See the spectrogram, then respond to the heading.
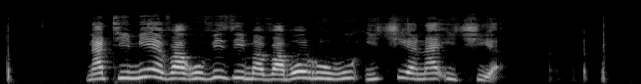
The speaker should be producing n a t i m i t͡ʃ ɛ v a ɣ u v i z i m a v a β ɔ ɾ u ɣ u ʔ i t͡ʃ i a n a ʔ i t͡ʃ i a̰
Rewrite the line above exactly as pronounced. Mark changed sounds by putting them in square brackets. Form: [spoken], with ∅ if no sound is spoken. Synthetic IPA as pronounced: n a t i m i [∅] ɛ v a ɣ u v i z i m a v a β ɔ ɾ u ɣ u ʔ i t͡ʃ i a n a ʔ i t͡ʃ i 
